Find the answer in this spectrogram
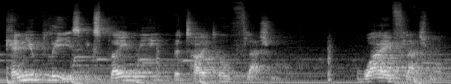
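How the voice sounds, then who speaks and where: A man's voice: on the high side, expressive, measured pace. A man interviewing a group casually, asking questions with lots of fillers. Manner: asks questions with frequent fillers. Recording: echoey room with music behind.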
